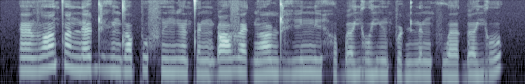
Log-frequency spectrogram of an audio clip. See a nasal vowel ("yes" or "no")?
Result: yes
